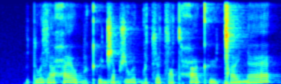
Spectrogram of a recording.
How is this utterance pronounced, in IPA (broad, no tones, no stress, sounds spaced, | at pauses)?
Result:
tʷ a z a ħ æ ʊ̯ b œ kʼ y d͡ʒ a b ʒ u ə̯ ɡ ɔ t͡s œ t͡s ɔ tˤ ħ œ kʼ y ǀ a ɪ̯ n æ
